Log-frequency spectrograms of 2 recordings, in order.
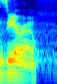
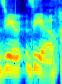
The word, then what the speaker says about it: Zeo: because no one can pronounce Zio correctly without saying zero. – Yeah, it's a tongue twister. – And be like, no, it's Zio to Hero, guys. There's no R. There's no R in Zio.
